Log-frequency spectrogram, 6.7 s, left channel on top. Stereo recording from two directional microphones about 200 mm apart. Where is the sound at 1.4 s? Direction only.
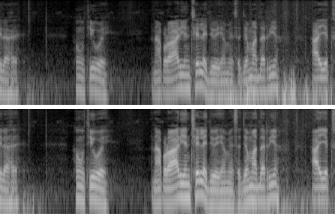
35° right (ahead or behind).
